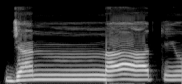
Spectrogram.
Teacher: नून में शद्दत है यहाँ पे गुन्ना करेंगे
